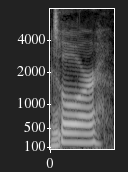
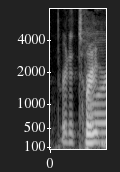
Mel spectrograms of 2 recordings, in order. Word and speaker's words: Briatore: I can't pronounce it. It's not Bortol- Briatore. Briatore.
